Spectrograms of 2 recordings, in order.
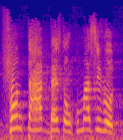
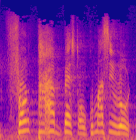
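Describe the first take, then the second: First: Raised emphatic retelling; higher, emphatic repeat. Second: Said in the usual way. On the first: Shown as a demonstration. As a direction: lift it higher the second time. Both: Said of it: "repeats the line".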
